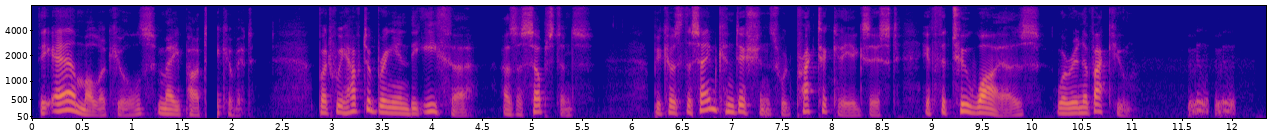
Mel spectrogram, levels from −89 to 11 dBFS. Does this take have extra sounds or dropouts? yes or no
yes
